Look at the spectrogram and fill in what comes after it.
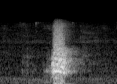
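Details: A single sharp, broadband bark from Bonny, an Old English Sheepdog doing tricks in a garden, loud and brief against a quiet background.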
